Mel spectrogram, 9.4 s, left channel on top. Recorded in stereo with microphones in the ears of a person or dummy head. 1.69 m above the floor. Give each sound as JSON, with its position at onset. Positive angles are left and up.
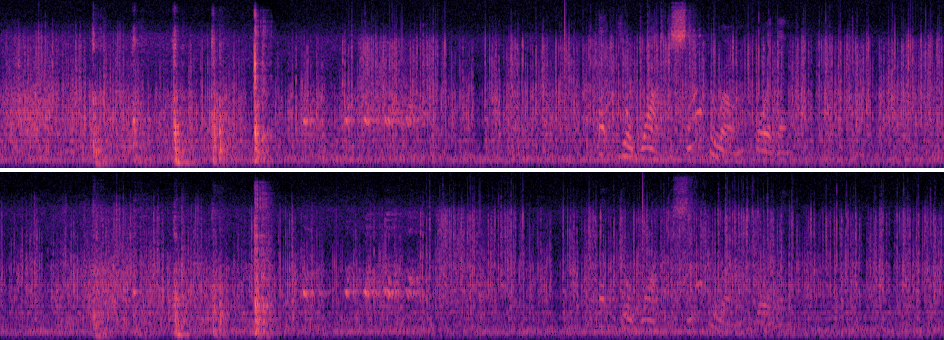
{"t": 0.9, "sound": "running footsteps", "side_deg": 30, "distance_m": 4.0}
{"t": 3.0, "sound": "laughter", "side_deg": -15, "distance_m": 2.5}
{"t": 6.0, "sound": "a woman speaking", "side_deg": 80, "distance_m": 3.5}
